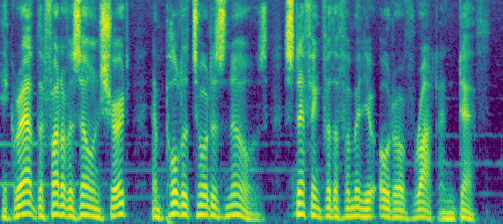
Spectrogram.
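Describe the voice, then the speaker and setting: Deep-voiced man narrating a thriller. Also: quick pace, a bit bright, soft background music. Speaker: audiobook narrator. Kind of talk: scripted dramatic narration of a thriller novel.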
